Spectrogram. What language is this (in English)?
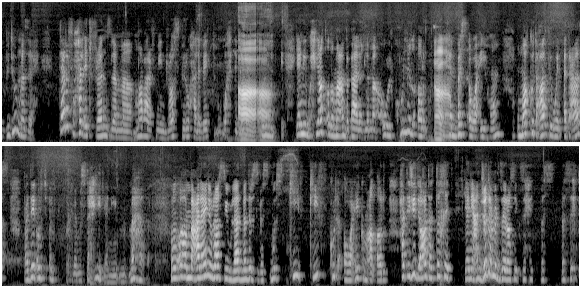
Arabic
